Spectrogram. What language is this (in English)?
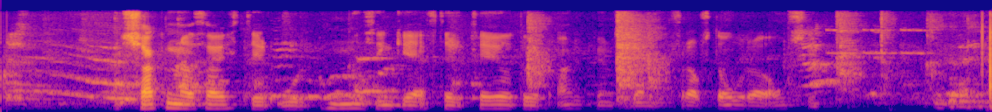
Icelandic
